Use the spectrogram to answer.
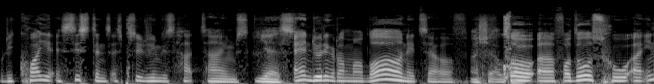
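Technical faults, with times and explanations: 1.22–1.30 s and 5.00–5.11 s, damaged data in a compressed stream: corrupted bytes derail the decoder, which loses frame sync and outputs a brief disruption while resynchronising.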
